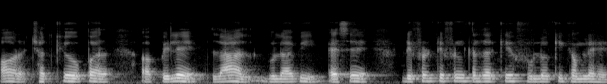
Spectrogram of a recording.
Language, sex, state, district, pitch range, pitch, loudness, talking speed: Hindi, male, Uttar Pradesh, Jyotiba Phule Nagar, 130-145 Hz, 135 Hz, -18 LUFS, 170 wpm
